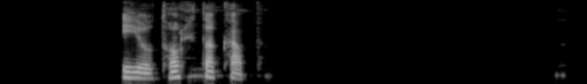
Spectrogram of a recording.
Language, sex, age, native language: Icelandic, female, 40-49, Icelandic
